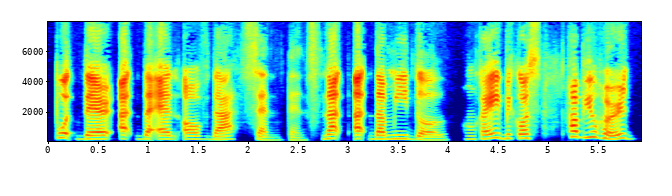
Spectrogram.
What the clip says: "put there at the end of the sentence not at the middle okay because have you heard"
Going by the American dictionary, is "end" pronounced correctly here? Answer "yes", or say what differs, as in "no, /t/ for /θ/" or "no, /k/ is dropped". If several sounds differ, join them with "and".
yes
